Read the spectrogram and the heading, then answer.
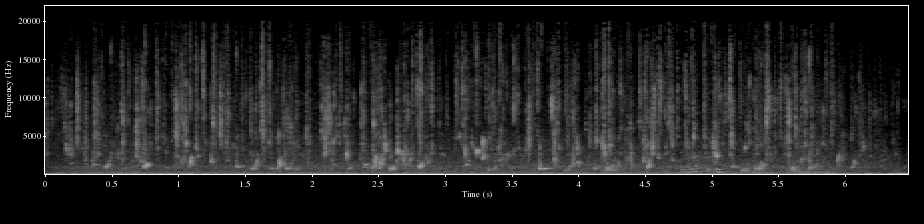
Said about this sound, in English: Ooh. And there's like a little pond down there. Oh, and there's a waterfall. Yeah. You might be able to just pick it out.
